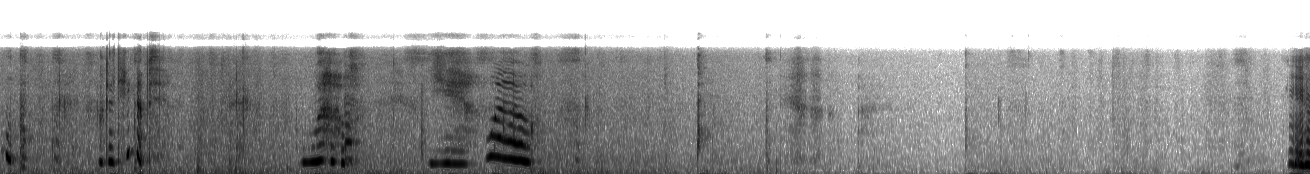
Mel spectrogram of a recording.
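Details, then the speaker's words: Baby getting sleepy, kicking its legs, with short, sharp hiccups at irregular intervals amid soft babbling and an adult's voice. Infant hiccups. "Let's get sleepy again. Hiccups. Hiccups. Yeah, hiccups."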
